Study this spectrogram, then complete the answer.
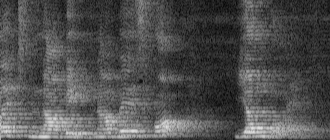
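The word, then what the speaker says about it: Knabe: For a young boy we say Nabe. Here K is silent, so you have to call it Nabe.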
